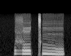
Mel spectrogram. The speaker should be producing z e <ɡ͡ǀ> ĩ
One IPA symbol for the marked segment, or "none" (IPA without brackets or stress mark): ǀ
